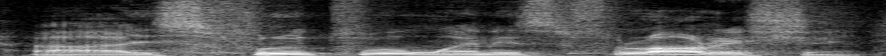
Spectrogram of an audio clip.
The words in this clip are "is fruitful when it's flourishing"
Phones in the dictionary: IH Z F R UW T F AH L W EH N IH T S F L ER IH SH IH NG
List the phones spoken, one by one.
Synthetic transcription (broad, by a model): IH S F R UW T F AH L W EH N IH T S F L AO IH SH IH NG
